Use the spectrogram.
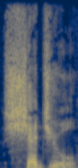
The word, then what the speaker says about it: schedule: which I will say in the UK often gets pronounced as schedule with a sort of soft SC sound they're both okay but you'll probably be more used to saying schedule a schedule is a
